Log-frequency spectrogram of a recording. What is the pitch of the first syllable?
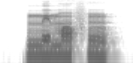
high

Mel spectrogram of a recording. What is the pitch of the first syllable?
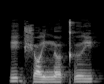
high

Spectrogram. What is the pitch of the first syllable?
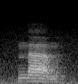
low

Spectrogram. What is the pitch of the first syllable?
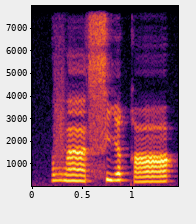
falling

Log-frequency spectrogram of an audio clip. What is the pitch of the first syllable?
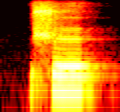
high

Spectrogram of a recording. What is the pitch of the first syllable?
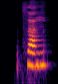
high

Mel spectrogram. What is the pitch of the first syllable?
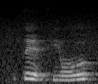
falling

